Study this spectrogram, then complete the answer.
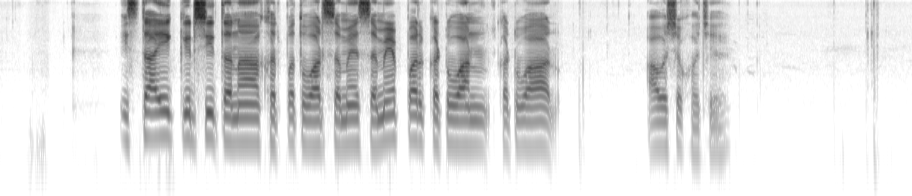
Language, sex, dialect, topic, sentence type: Magahi, male, Northeastern/Surjapuri, agriculture, statement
